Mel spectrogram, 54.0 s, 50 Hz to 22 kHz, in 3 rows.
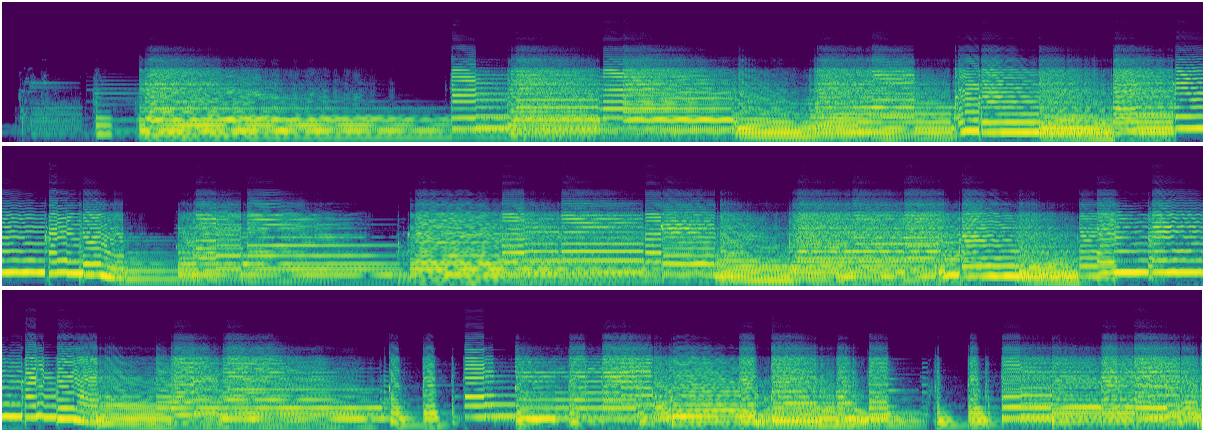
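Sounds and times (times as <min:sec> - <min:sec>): distorted electric guitar: 0:00.0 - 0:54.0.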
